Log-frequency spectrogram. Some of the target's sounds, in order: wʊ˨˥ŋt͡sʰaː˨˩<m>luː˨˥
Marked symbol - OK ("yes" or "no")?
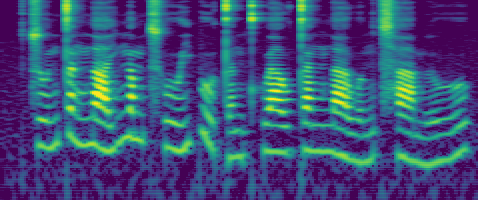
yes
